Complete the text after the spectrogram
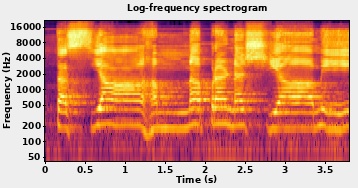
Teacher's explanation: న అంతే హ్రస్వము కదా దీర్ఘం లేదు దీర్ఘం లాగా పలుకుతున్నారు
